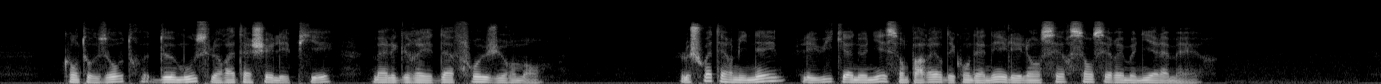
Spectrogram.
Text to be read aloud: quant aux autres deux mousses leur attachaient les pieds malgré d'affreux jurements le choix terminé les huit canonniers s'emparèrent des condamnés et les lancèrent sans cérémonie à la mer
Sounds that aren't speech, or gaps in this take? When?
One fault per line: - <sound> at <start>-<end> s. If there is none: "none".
none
